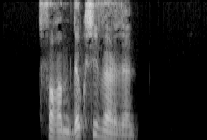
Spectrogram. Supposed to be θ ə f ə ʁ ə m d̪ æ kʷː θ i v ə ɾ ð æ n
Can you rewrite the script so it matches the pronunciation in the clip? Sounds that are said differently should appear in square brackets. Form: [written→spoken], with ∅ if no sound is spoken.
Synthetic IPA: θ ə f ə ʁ ə m d̪ æ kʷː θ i v ə ɾ ð æ n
